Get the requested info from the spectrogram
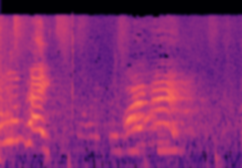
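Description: High-pitched voices of young children playing: two short calls, one at the start and one just past the middle, rising and falling in pitch.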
